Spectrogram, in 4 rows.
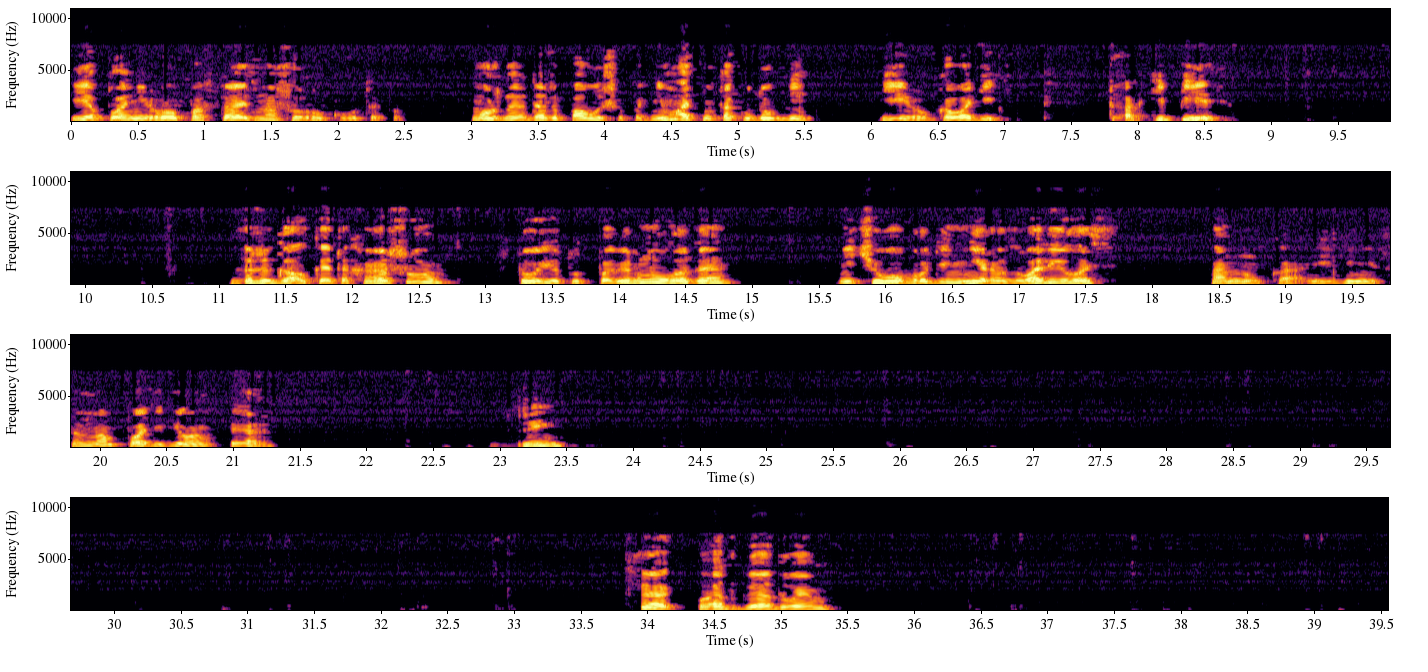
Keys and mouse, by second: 1.8 g, 5.5 KP_3, 7.0 KP_1, 9.0 shift+middle click, 11.0 click, 12.1 middle click, 13.8-15.5 middle drag, 19.3 KP_1, 20.7 r, 22.6 g, 25.2 middle click, 27.3 r, 29.2 g, 32.3 shift+middle click, 34.8 g, 36.8-37.8 middle drag, 38.1 g.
